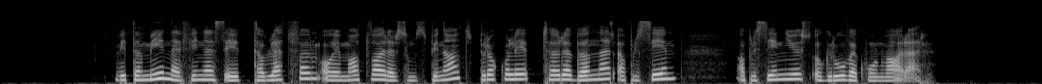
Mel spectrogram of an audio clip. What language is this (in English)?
Norwegian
